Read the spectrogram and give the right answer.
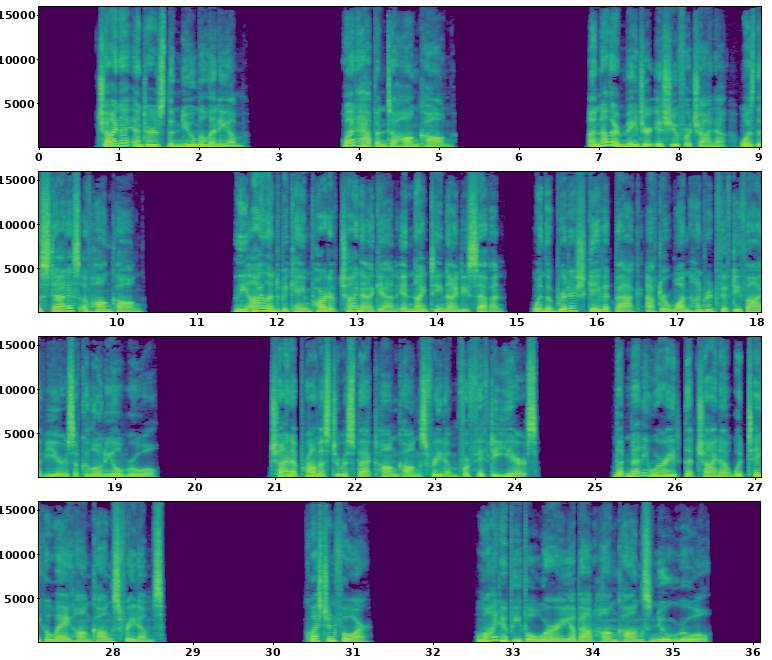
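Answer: They worry China will take away Hong Kong's freedoms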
